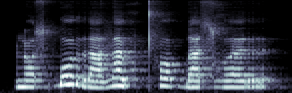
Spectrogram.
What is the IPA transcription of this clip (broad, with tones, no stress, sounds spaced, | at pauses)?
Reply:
ɳ ɔ˨ ɬ ɡ͡b ɔ˦ r a˨ v a˦˨ xʷ t̪ʰ ɔ˦ ɡ͡b a˧ ɬ ʁʷ ɜ˧ r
